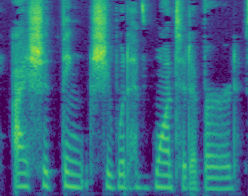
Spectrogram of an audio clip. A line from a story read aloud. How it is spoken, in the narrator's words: she added, almost bitterly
